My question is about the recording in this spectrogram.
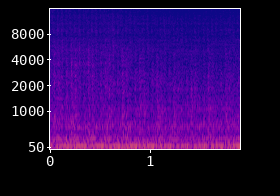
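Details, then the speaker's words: At idle, 171,000 km car with flood water lines: steady low idle with a loose, buzzy rattle from the exhaust resonator, whose middle outer shell is gone though the core seems intact. "the outer shell of the resonator in the middle is just gone the resonant core is still completely intact it seems but this might have to be done um you can hear the rattle from here"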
